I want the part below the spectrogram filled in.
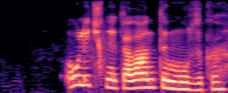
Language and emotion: Russian, neutral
